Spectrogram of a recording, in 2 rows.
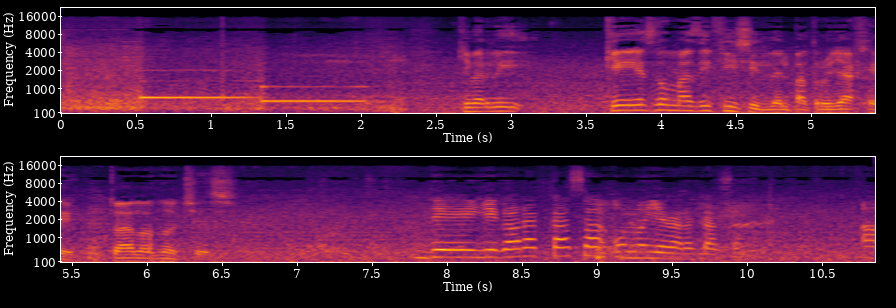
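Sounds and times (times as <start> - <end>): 
subway train riding along: 0.0 - 10.8
subway train sustained squealing tone: 0.5 - 2.3
speech: 2.7 - 6.7, 7.8 - 10.2.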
